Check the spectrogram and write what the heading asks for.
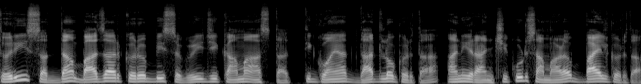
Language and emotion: Goan Konkani, neutral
